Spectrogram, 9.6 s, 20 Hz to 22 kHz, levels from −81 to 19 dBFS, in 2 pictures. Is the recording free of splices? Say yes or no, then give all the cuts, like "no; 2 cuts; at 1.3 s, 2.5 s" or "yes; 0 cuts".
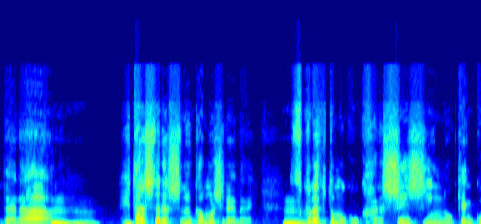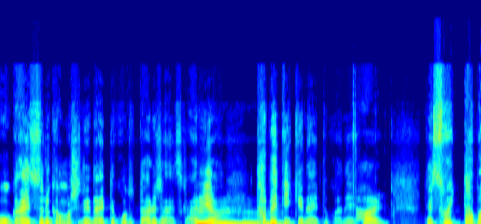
yes; 0 cuts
